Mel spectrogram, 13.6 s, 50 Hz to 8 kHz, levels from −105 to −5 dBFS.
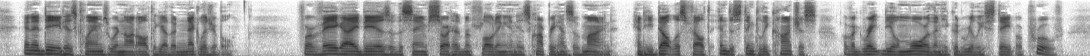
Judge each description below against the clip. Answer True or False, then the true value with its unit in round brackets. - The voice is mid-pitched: False (105 Hz)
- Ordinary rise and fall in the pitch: False (1.8 semitones)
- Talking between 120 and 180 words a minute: True (175 wpm)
